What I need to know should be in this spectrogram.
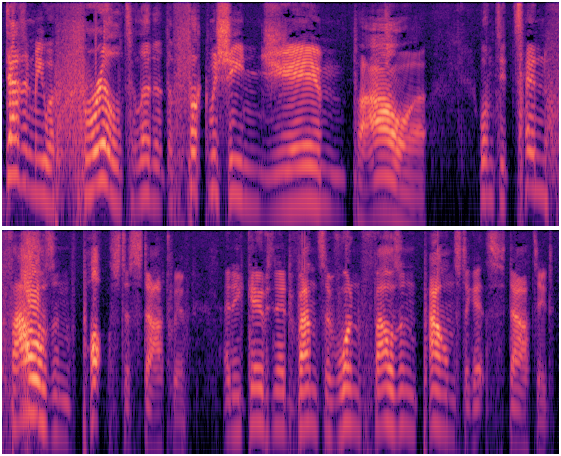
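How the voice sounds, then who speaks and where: A man reading an absurd, crude comic story in a deadpan way. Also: a little high, a little slow, no room sound.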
